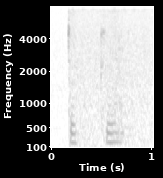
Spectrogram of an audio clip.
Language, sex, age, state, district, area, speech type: Odia, male, 45-60, Odisha, Malkangiri, urban, spontaneous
